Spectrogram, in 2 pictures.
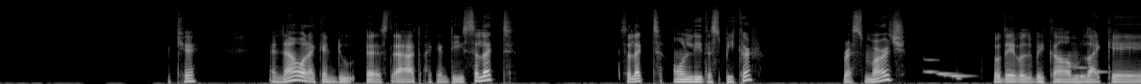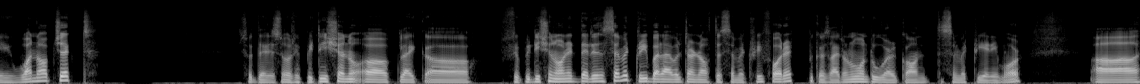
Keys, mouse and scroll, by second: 0.3 alt+click, 2.3 alt+right click, 2.8 alt+middle click, 3.3 alt+click, 4.6 alt+right click, 6.8 alt+right click, 12.1 alt+middle click, 12.6 alt+right click.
